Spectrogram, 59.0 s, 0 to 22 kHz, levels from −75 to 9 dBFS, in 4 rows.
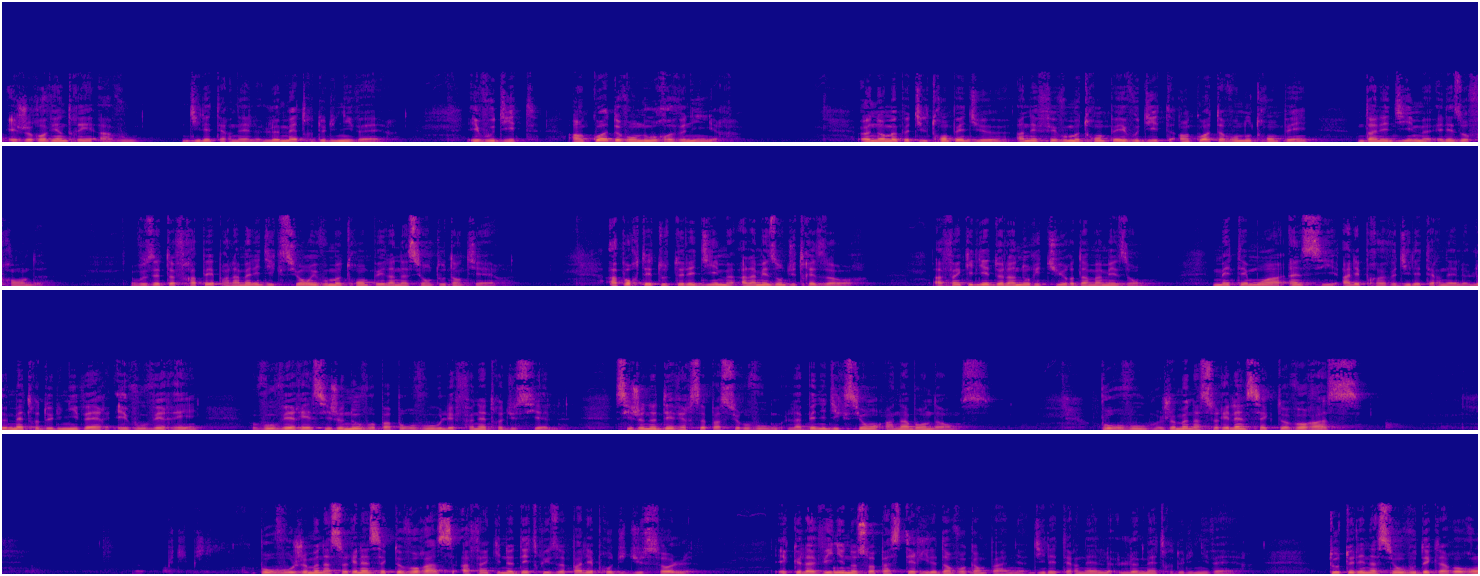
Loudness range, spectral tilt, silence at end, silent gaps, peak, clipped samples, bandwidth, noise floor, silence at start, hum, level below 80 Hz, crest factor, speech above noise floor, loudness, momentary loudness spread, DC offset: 4 LU; -4.5 dB/octave; 0 s; none; -14 dBFS; under 0.1%; 11.5 kHz; -71 dBFS; 0 s; none; -72 dBFS; 20 dB; 39 dB; -33 LUFS; 12 LU; under 0.1%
